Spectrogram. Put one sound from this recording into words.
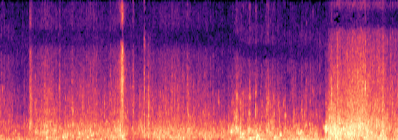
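Water splashes as a swimmer moves through it.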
